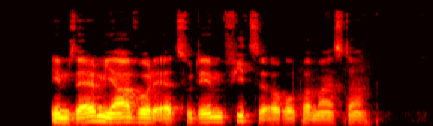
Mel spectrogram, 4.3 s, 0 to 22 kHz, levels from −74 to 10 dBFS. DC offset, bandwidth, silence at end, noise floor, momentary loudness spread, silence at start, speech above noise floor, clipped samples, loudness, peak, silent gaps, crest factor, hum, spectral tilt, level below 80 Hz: under 0.1%; 16.5 kHz; 0.65 s; -66 dBFS; 11 LU; 0.55 s; 49 dB; under 0.1%; -18 LUFS; -2 dBFS; none; 16 dB; none; -5.5 dB/octave; -56 dBFS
